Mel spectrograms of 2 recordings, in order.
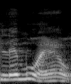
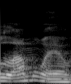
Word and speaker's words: Lemuel: Tem Agur e o rei Lemuel, ou Lamuel, né? Tem duas pronúncias aí para esse rei.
